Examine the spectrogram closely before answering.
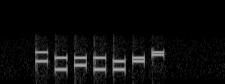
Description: Multi-frequency trunk signalling (R1, as on North American trunks), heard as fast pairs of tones, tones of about 120 ms. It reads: KP 45426 ST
